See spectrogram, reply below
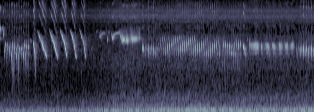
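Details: Domestic canary singing a long, lively song used as a tutor to teach young canaries: quick rising chirp series, then sustained high whistled notes and buzzy held tones, with a steady low hum in the background.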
